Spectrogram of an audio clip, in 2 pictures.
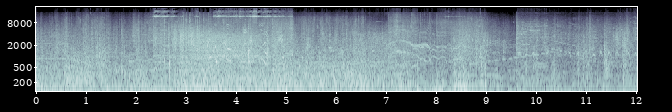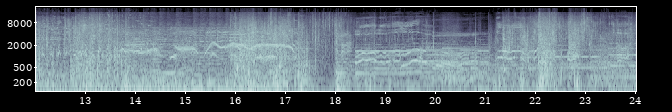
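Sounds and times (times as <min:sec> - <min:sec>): crashing and breaking effects: 0:00.0 - 0:10.3
cartoon music: 0:18.1 - 0:24.0.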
